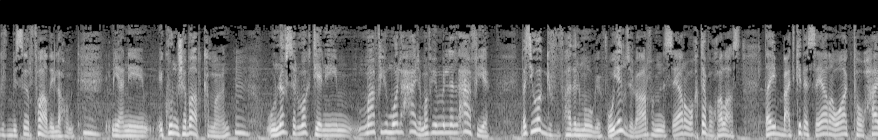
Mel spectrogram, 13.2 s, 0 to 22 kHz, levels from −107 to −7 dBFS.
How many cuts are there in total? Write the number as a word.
one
